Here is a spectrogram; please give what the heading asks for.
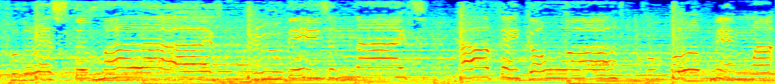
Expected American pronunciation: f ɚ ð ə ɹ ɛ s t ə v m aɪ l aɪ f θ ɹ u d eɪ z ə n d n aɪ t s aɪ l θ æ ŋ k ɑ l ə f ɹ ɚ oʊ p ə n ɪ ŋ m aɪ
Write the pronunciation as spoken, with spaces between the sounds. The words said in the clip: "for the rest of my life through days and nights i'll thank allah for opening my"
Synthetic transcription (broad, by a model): f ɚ ð ə ɹ ɛ s t ə v m aɪ l aɪ f θ ɹ u d eɪ z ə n n aɪ t s aɪ θ æ ŋ k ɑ w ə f ɹ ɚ oʊ p ə n ɪ ŋ m aɪ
